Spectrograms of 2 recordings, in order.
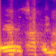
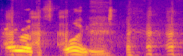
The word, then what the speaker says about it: Aerosoid: It's not Airside, it's Aerosoid.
